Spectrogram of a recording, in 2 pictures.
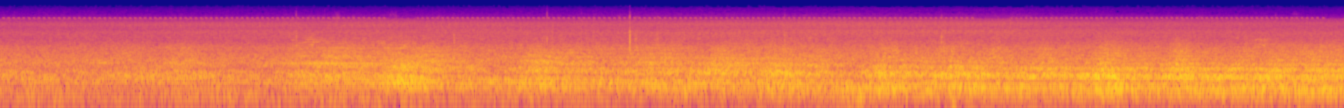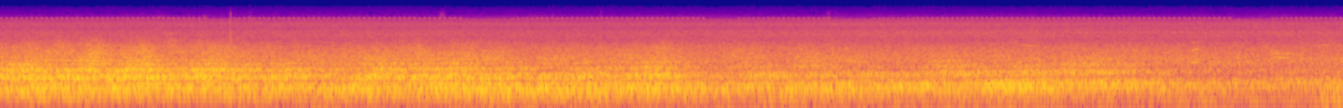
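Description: Several men's voices talking and calling out together as cricket fielders gather to celebrate a wicket, over a steady drone that builds through the middle and fades near the end.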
